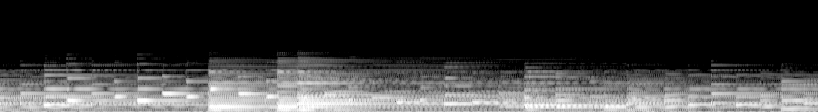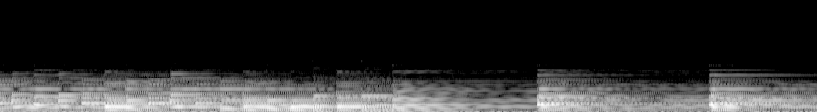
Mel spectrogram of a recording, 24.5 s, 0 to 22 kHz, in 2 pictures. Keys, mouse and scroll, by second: 0.4 ctrl+z, 1.6 ctrl+z, 3.7 ctrl+z, 4.8 ctrl+z, 5.3 ctrl+z, 5.9 ctrl+z, 6.5 ctrl+z, 7.0 ctrl+z, 7.3 ctrl+z, 7.4 ctrl+z, 7.5 ctrl+z, 7.9 ctrl+z, 8.2 ctrl+z, 8.8 ctrl+z, 10.1 ctrl+z, 10.7 ctrl+z, 11.1 ctrl+z, 12.1 ctrl+z, 14.0 a, 14.9 Tab, 20.3-22.1 ctrl+alt+shift+drag, 22.4-24.3 drag.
